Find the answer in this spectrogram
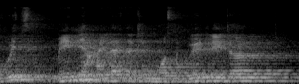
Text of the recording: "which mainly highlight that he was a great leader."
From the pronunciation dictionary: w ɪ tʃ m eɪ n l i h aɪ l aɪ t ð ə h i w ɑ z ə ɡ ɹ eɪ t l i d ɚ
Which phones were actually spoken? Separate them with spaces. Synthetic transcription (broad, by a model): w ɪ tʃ m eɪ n i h aɪ l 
